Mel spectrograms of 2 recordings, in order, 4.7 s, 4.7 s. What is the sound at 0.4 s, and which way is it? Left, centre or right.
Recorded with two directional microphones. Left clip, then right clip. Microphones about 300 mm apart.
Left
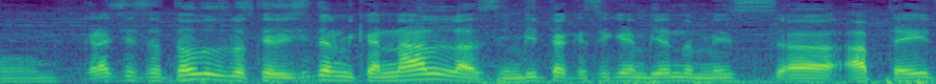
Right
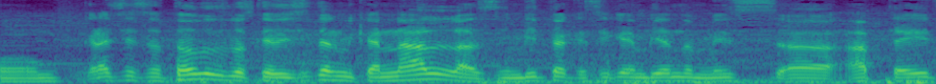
Speech, centre.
